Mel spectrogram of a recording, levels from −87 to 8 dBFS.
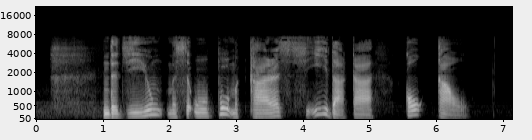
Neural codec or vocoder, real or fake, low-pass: none; real; 7.2 kHz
